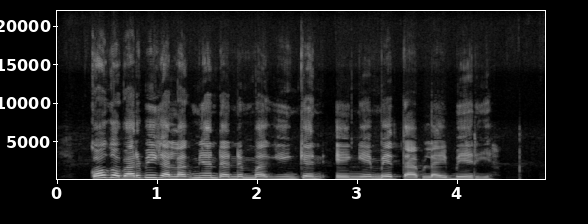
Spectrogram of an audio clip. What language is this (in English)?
Kalenjin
